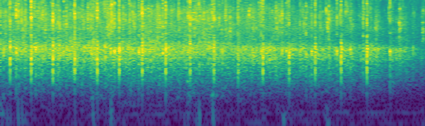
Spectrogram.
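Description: An audience claps steadily, a dense rattle of many hands with sharper individual claps popping out, sustained for several seconds before tapering slightly at the end.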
